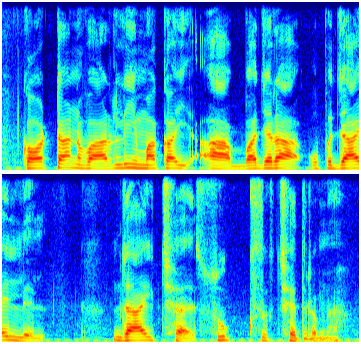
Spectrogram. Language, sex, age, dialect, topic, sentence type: Maithili, male, 36-40, Bajjika, agriculture, statement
